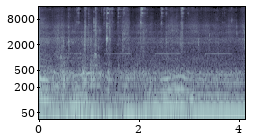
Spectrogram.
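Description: Caterpillar wheel loader's diesel engine running steadily, heard from inside the cab, with light rattling and clicking in the cab over the engine's low rumble.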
